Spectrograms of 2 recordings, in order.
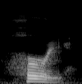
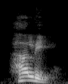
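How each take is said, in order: First: The middle consonant is an R sound. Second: The middle consonant is an L sound. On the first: "now I just said that correctly, er" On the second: "I'm going to say it now with a l"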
